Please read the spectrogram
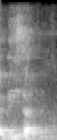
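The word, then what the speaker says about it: pizza: سالت انا عليها طبعا، قالوا لي دي اللغه الايطاليه، وفي الايطالي ذات ذات تحط فيها تي في النطق. يعني تكتب بيتزا، لكن بتيجي تقول ايه؟ بيتزا. فاللغه الايطاليه تحط تي في النص لو بتبدا اتنين زاد ورا بعض.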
